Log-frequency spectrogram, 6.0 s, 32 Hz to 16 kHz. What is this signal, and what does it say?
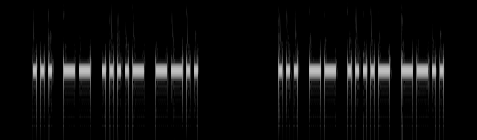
Morse code, heard as a keyed tone, about 25 wpm, 700 Hz. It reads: SM4Z SM4Z
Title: DXCC-100 Call Signs - 4 Characters - Repeated 2x - 25wpm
